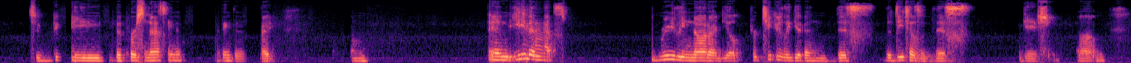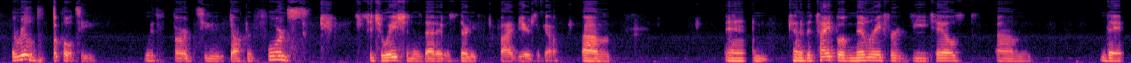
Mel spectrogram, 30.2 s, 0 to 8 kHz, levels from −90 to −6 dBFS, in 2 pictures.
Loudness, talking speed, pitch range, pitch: -27 LUFS, 105 wpm, 115-135 Hz, 120 Hz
